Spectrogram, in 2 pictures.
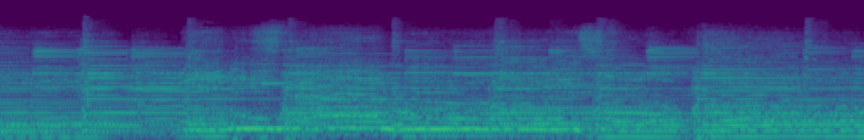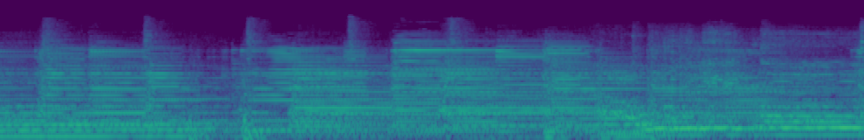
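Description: Live gospel praise band performing: a woman and a man singing into microphones over strummed acoustic and electric guitars, with a steady drum-kit beat.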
